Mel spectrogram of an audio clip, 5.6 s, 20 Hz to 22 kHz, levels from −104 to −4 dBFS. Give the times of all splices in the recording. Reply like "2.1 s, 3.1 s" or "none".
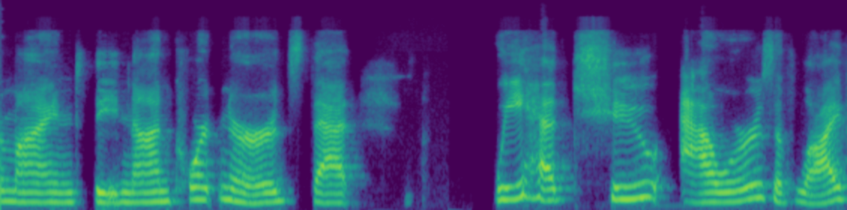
none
